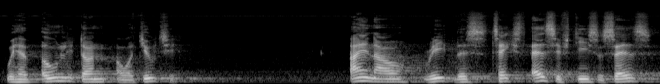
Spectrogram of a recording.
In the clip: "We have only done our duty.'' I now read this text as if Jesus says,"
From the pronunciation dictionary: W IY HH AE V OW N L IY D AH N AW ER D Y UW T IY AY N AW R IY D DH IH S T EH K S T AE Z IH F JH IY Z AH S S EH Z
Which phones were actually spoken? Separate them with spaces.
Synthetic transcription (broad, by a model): W IY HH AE V OW N L IY D AH N AW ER D Y UW T IY AY N AW R IY D DH IH S T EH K S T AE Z IH F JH IY S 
